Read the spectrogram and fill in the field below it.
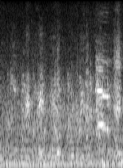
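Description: Geese and ducks honk and call near a river on a farm. Scattered nasal calls come over a low, steady background, with a louder cluster of honks near the end.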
